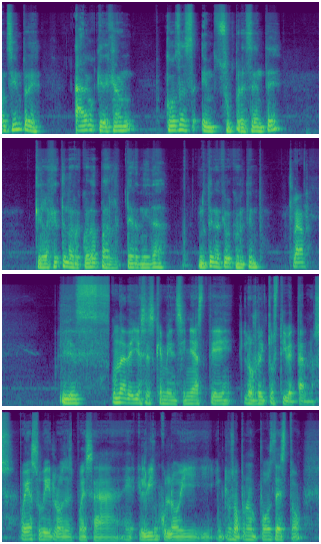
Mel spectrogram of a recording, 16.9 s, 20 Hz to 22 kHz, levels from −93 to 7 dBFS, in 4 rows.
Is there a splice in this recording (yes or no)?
yes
